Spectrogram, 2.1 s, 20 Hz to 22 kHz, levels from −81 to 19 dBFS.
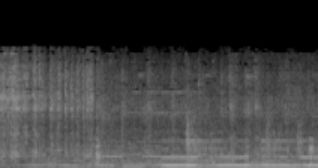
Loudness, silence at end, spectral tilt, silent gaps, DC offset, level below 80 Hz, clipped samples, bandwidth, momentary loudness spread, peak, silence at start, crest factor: -23 LUFS; 0 s; -1 dB/octave; none; under 0.1%; -60 dBFS; under 0.1%; 16 kHz; 4 LU; -8 dBFS; 0 s; 16 dB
